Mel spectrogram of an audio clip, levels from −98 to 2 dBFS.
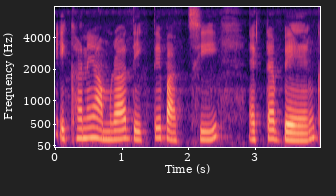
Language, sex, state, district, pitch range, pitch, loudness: Bengali, female, West Bengal, Dakshin Dinajpur, 175-205 Hz, 190 Hz, -18 LUFS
